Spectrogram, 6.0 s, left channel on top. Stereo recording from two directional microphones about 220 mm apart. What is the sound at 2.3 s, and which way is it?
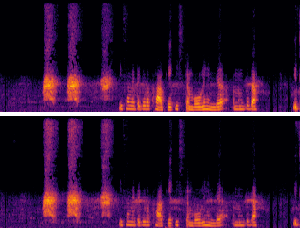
A woman's voice, 45° left (ahead or behind).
